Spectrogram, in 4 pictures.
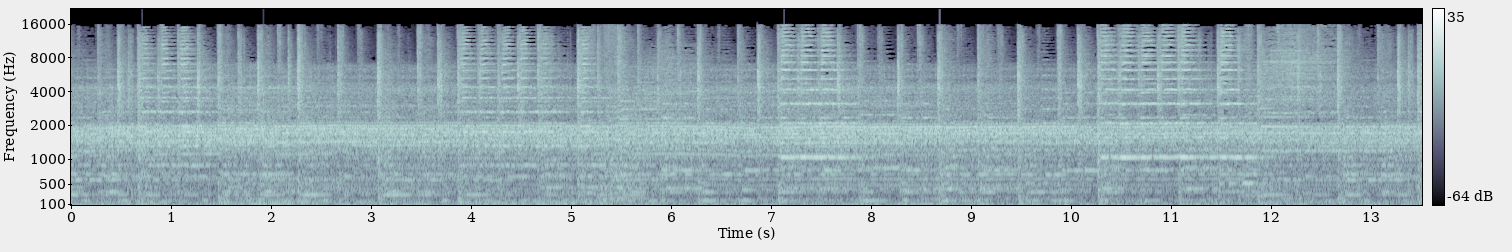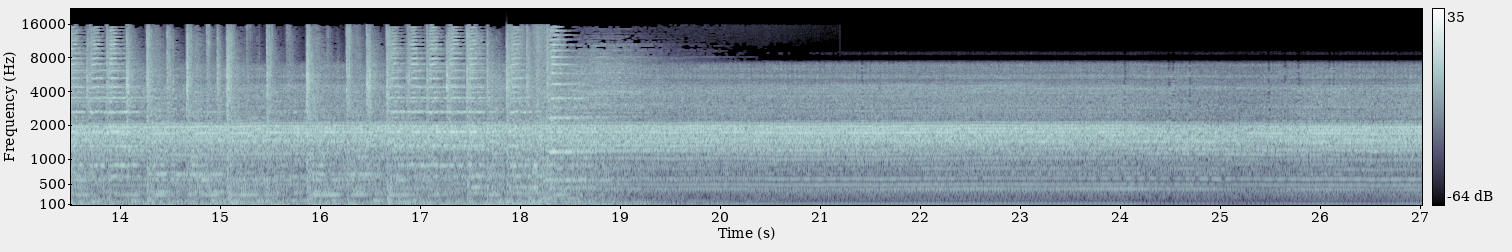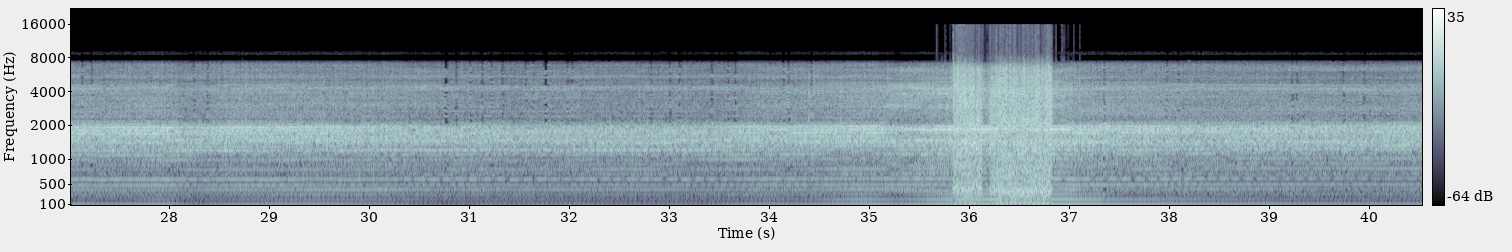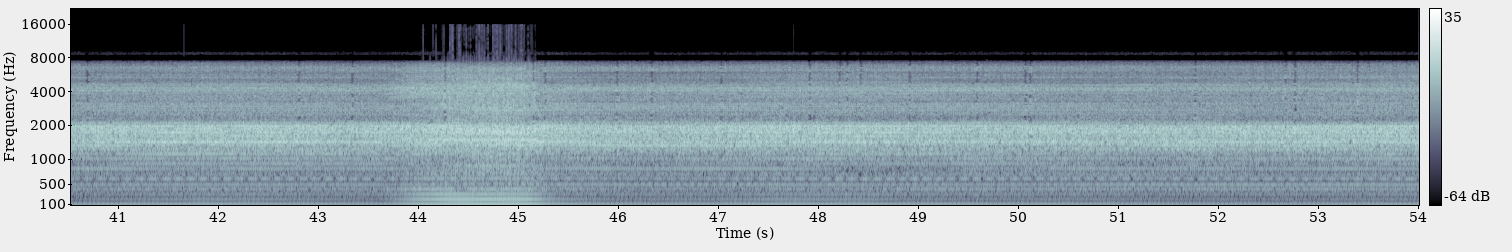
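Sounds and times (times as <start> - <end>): loud rushing burst: 0.0 - 20.8, 35.8 - 37.0
ultralight aircraft engine running: 0.0 - 54.0.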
